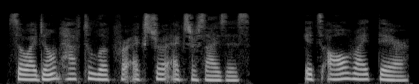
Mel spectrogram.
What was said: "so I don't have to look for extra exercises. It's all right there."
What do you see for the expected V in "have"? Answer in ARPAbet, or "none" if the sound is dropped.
F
